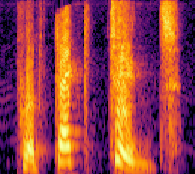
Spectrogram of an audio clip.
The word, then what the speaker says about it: protected: And the last one, protected. And this time the ED is heard it, so we have 3 syllables. Protected.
